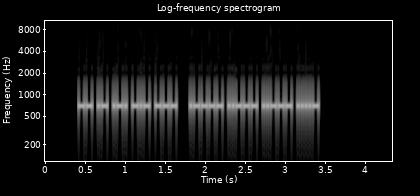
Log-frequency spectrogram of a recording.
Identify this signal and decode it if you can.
Morse code, heard as a keyed tone, about 49 wpm, 700 Hz. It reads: MARKO 1224
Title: CWT Exchange 50wpm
